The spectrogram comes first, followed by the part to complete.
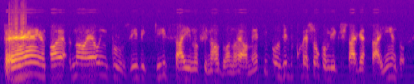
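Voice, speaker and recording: Um homem, promotor de justiça, falando por telefone numa entrevista de rádio matinal, enfático e indignado. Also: male voice, fairly high pitch, moderate pace, sharp tone, no room sound, poor audio. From Brazil. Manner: emphatic, indignant, insistent. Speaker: public prosecutor. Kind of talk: phone interview on morning radio.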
